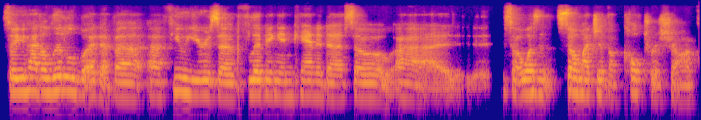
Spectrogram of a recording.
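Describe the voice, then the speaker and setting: Low-voiced woman interviewer. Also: fairly even intonation, normal speed, darkish tone. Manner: hesitant, restarts questions. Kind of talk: casual interview questions.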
